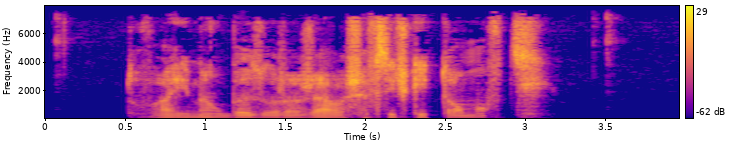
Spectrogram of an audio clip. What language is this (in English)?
Bulgarian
